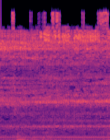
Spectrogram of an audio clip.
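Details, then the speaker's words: Steady mechanical hum and buzz of a compressor nebulizer with a mask, medicine added, running in a small room while a person with a cough inhales the mist. "हे पहा हे machine आणलंय वाफेचं नाही मग कशाचं वाफेचं"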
